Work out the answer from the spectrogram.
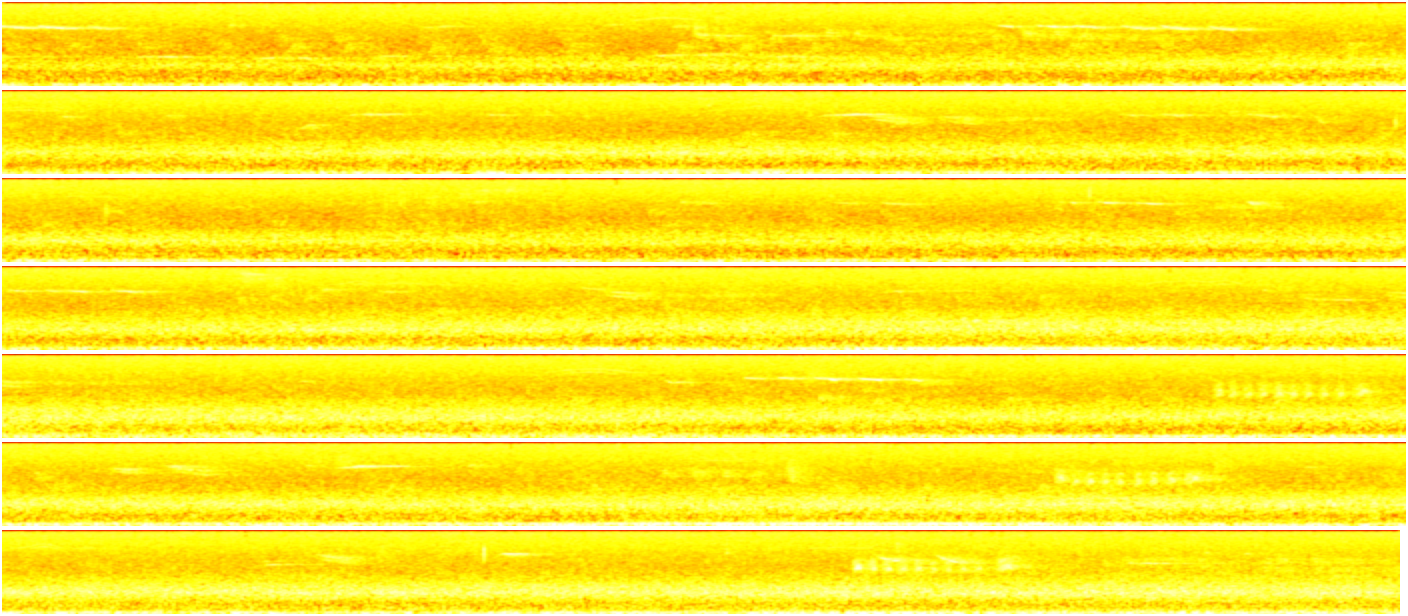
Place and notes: Asker, Norway, forest and subway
